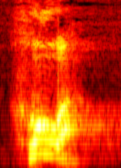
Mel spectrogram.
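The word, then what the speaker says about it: هو: Who, he. Huwa. Ya. Tapi dari dulu kita bacanya who.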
